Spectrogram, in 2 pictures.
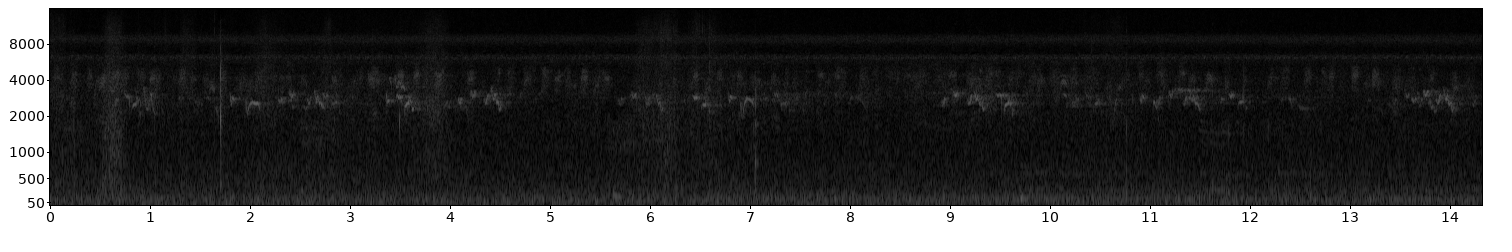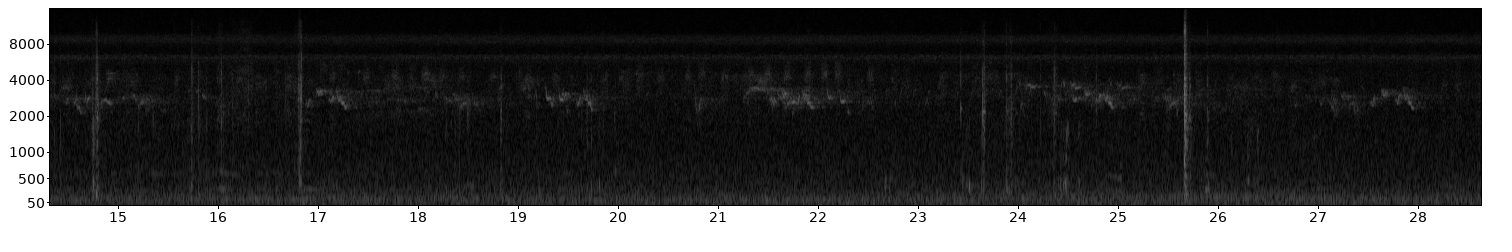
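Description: Faint birdsong: small birds twittering in short repeated bursts over a steady high-pitched hum, with a few sharp clicks.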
